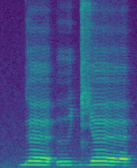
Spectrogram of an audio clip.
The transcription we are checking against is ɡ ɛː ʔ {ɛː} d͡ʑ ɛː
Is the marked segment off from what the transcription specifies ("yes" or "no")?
yes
